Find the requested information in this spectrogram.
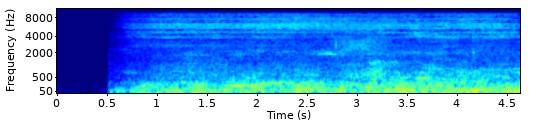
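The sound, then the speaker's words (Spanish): The quiet, fully pedestrian Calle Compostela in A Coruña on the morning of Car-Free Day, 22 September, with no cars passing, just a steady, soft outdoor hum and faint murmur that starts abruptly and continues evenly throughout. “Esto con coches y así sin coches.”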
